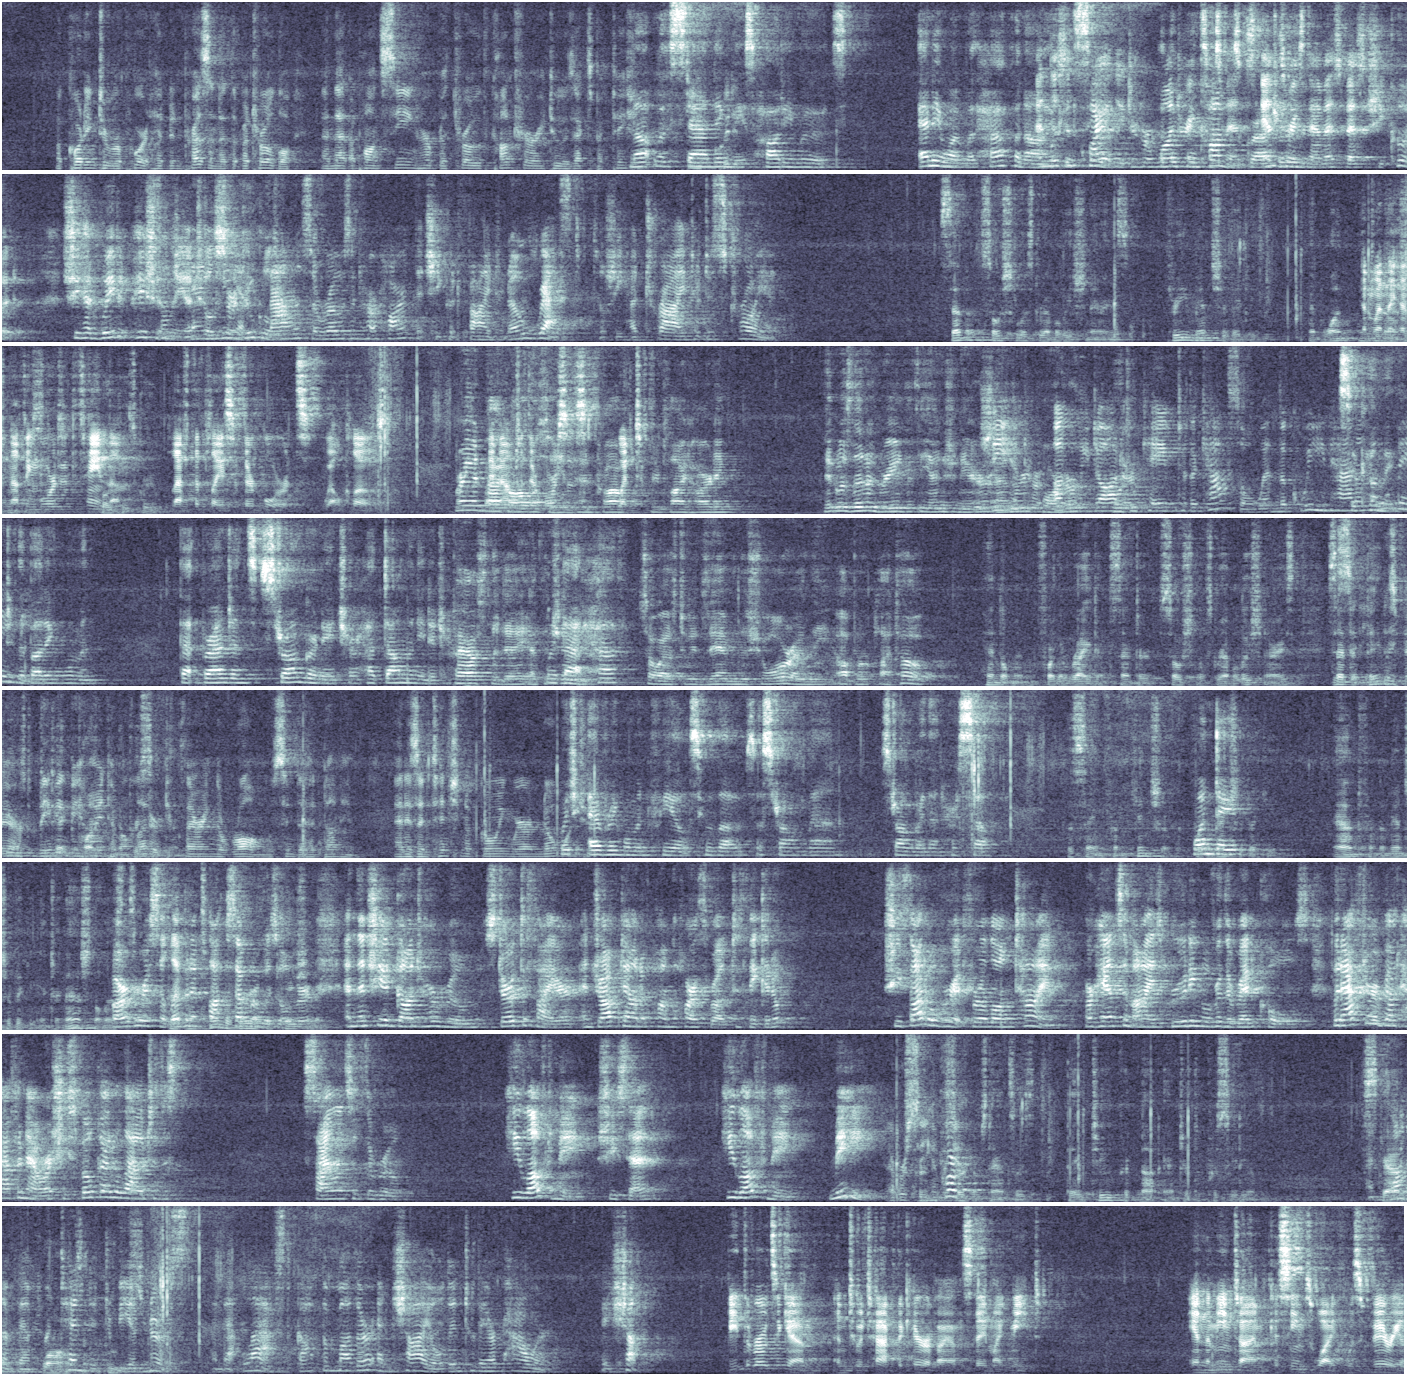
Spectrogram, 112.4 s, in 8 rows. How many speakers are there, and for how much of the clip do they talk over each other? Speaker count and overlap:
7, about 22%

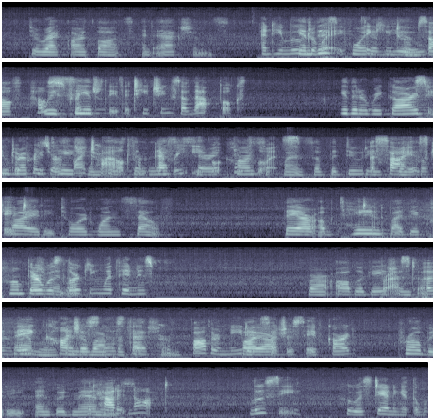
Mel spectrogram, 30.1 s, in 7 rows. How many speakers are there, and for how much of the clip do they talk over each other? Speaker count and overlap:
2, about 43%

